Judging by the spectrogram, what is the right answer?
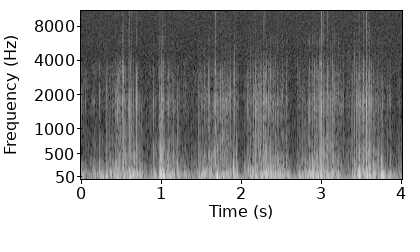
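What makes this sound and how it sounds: A jade roller is rubbed and rolled back and forth across a clear, transparent pink printed plastic pouch lying flat and held with one hand, moving to different spots. Soft crinkling, scraping swells rise and fall in uneven passes over a deep, rumbling low end, with brief sharper clicks inside each sweep.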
